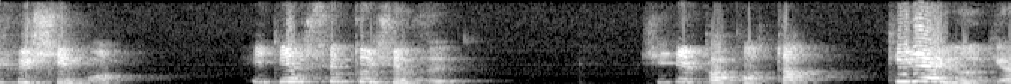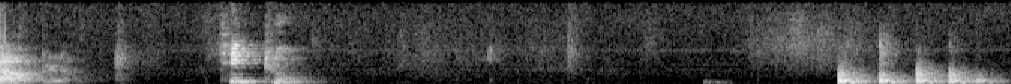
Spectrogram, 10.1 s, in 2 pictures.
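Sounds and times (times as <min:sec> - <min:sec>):
speech: 0:00.0 - 0:02.4, 0:03.2 - 0:05.5, 0:06.2 - 0:06.7
firm knocking on a door: 0:09.2 - 0:10.1.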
